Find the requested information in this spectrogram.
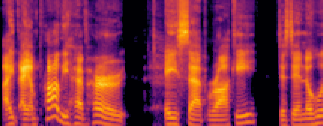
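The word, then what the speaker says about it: A$AP: Should I be saying ASAP? Say ASAP Rocky, but okay.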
